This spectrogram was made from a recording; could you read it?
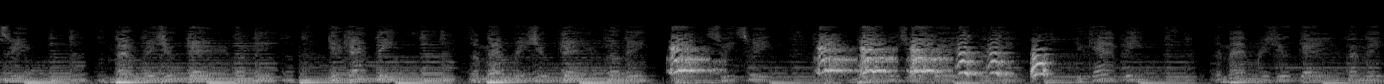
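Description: Dogs bark and yip in rhythm over a steady musical backing, their barks pitched to carry a sung melody in a novelty song, loud and continuous throughout.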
